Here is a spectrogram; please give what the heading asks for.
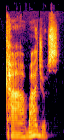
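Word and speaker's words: caballos: in C as in cavajos. Cavajos. Cavajos. Here I'm pronouncing the B the soft version.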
